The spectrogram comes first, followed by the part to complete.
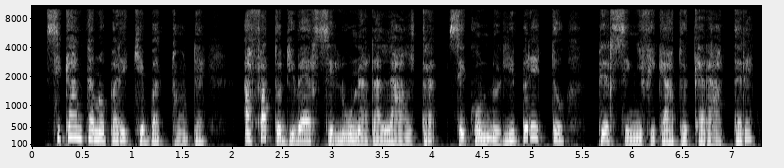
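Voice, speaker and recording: An audiobook narrator reading a classic novel in an even, measured way. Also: medium pitch, husky, no room sound, clean studio sound.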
